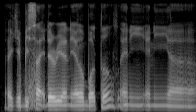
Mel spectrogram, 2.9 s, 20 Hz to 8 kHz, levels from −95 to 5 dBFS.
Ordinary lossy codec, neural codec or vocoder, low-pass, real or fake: none; vocoder, 44.1 kHz, 128 mel bands every 512 samples, BigVGAN v2; 7.2 kHz; fake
